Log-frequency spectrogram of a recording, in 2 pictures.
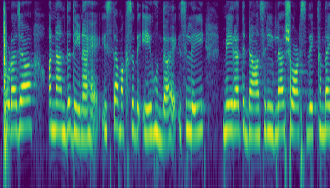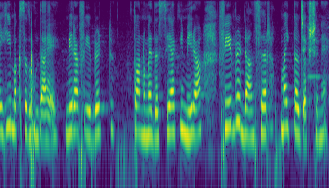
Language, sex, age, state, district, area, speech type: Punjabi, female, 30-45, Punjab, Barnala, rural, spontaneous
